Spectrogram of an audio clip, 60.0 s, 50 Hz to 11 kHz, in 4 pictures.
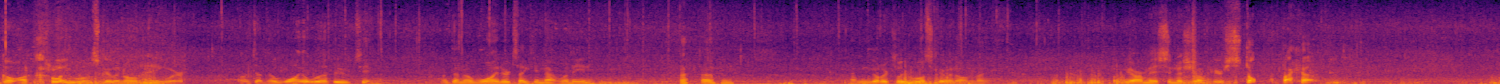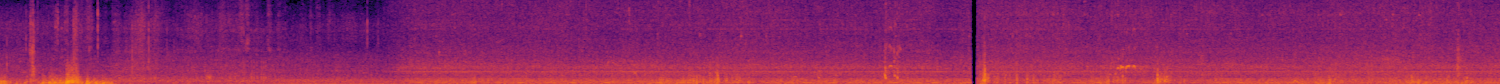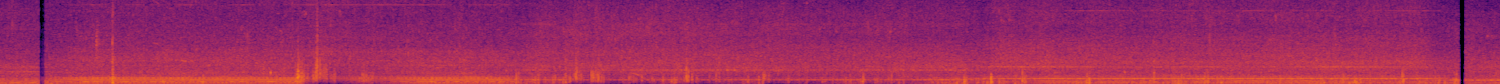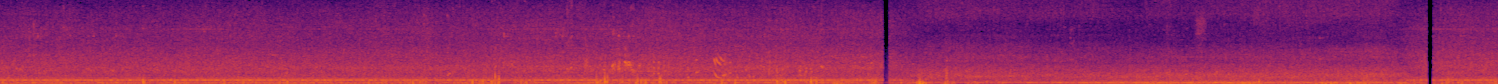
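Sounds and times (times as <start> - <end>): boat horns blasting: 18.8 - 59.9.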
